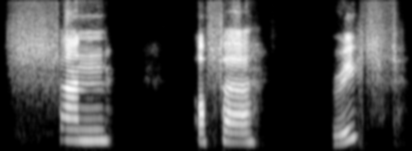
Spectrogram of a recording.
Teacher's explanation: now it's a lip and a teeth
